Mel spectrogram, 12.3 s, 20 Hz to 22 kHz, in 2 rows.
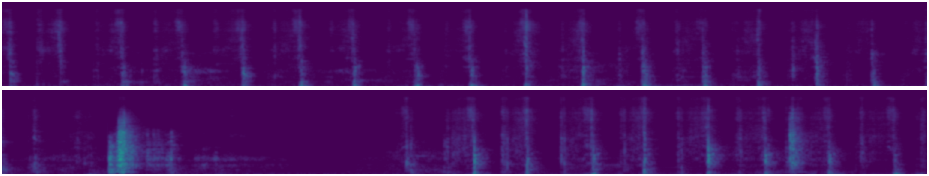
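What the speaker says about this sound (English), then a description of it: "Let's do 2 more shuffles." A deck of tarot cards shuffled in a fast, steady riffle of crisp flicks, a sharp snap near the middle, then a brief pause before the shuffling resumes. No voices.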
